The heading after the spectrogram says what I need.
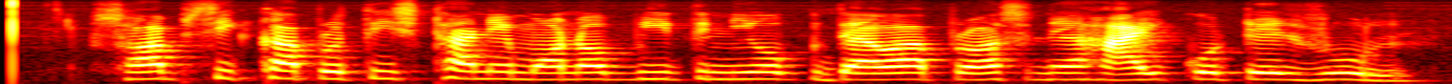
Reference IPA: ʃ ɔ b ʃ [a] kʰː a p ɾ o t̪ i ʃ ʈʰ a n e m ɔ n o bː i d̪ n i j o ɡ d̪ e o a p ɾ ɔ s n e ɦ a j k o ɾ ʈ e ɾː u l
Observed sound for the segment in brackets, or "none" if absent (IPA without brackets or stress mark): i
